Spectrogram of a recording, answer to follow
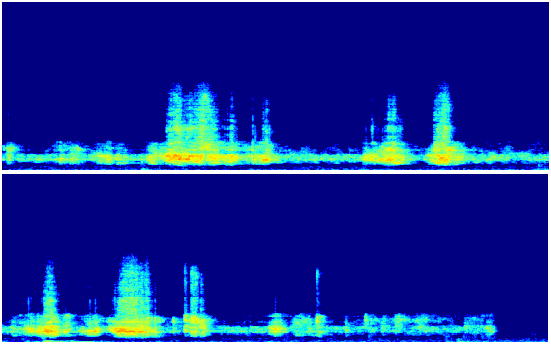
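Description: A recording played back through a phone's small speaker: a steady hiss with irregular scratchy, crackling bursts, loudest about two seconds in and again around four and six to seven seconds.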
